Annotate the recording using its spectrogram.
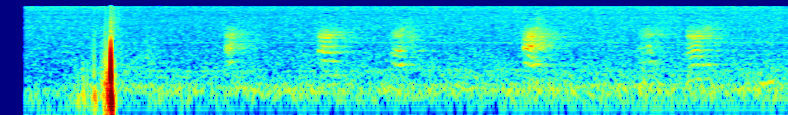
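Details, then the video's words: Domestic cat squeaking and clicking excitedly at a moth on a window indoors: a loud thump opens, then a series of short, soft chattering squeaks spaced about half a second apart. "Cat Squeaks & Clicks"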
